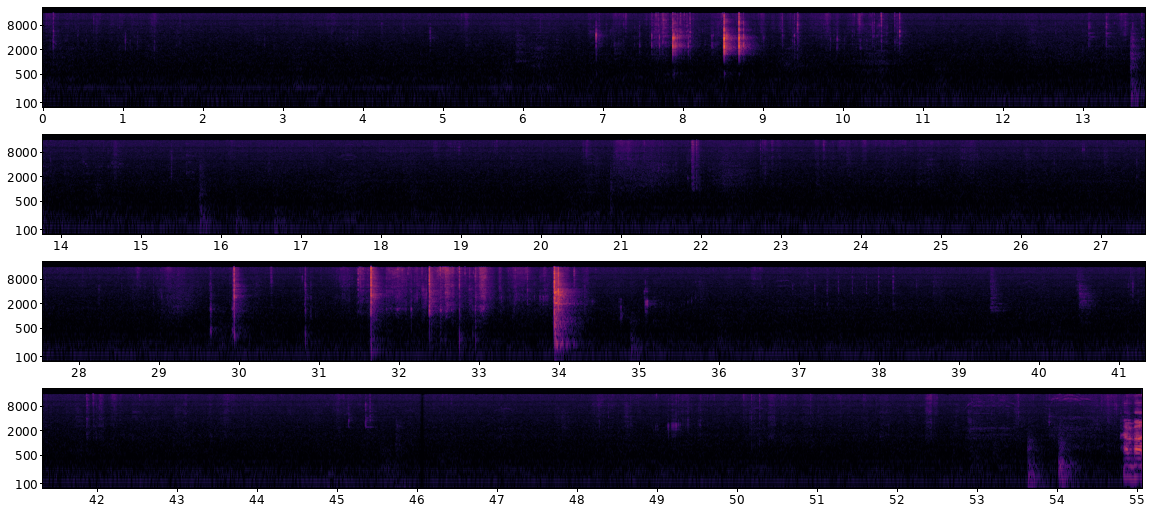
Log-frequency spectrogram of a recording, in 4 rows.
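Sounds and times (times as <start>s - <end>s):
faint steady hum: 0.0s - 55.0s.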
